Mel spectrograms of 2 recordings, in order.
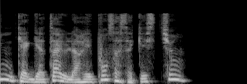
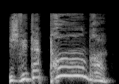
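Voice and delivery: eager, higher-pitched reply; enthusiastic; 10 semitones higher, slower than usual. A narrator's reading. Roy offers to teach Agatha fishing, enthusiastic. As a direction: answer with keen, lifted enthusiasm. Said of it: "répliqua Roy avec enthousiasme".

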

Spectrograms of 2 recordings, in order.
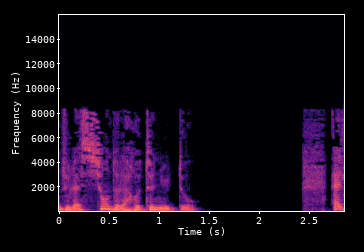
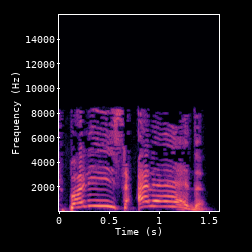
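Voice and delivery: screaming for help; much slower than usual. A narrator's reading. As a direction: shriek it across the market square. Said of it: "se mit à hurler".

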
